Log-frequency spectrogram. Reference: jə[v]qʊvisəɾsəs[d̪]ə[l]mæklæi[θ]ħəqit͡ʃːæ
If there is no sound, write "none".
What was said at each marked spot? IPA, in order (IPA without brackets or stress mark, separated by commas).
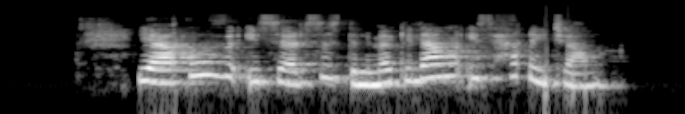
ʕ, d̪, l, s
